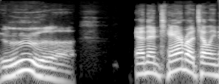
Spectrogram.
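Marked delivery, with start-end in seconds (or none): 0.0-0.9 long drawn-out "ugh"; mock groan of reaction; imitated disgusted groan. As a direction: groan it out, rising then falling. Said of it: "Heather's reaction to that is like".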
